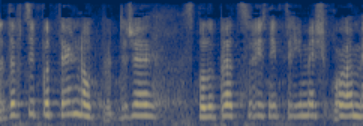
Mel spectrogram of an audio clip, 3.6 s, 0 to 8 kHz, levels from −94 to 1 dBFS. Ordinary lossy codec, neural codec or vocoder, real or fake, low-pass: MP3, 32 kbps; codec, 24 kHz, 0.9 kbps, WavTokenizer, small release; fake; 7.2 kHz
